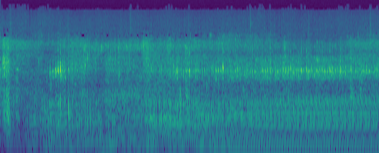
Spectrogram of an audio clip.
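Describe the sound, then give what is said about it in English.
A boat motor drones with a loud, steady, rough rumble, holding an even level throughout with no voices. “Start the motor up again.”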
